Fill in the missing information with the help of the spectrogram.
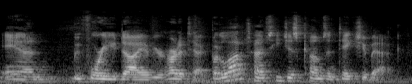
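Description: Middle-aged surgeon explaining plainly. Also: male voice, mid-range voice, fairly quick, fairly bright tone, a little hiss or hum, poor audio. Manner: patient, plain-spoken, teacherly with homely examples. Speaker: weight-loss surgeon. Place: indoor room.

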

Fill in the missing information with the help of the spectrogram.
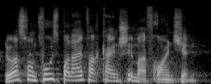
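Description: Male comedian doing a sharp-tongued girlfriend, high and indignant. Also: very animated, a little fast, slight background noise. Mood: scolding. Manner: indignant, snippy. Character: irritated girlfriend, sharp-tongued adult woman.

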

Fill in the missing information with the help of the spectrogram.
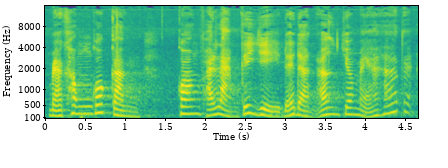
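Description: A woman's voice: medium pitch, expressive, a little slow, lightly acted. A woman voicing a tender, soothing old mother speaking to her grown son. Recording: faint noise, long hall reverb.

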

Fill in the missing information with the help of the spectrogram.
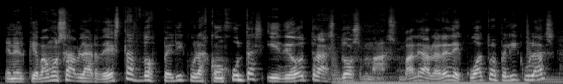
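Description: Giving a casual room tour, this Catalan YouTuber in middle age strolls through a home room full of shelves, talking eagerly to his audience. He has a La Mancha accent and a slightly high, expressive voice, moving along at a fairly quick pace indoors.

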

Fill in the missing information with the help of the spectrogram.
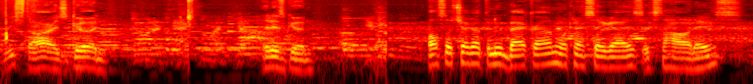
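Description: A man's voice: mid-range voice, a little slow, long pauses, over loud music, low-quality recording. A man talking casually to his viewers in a home vlog, upbeat and chatty, calling them guys. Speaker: vlogger. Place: family home on a holiday.

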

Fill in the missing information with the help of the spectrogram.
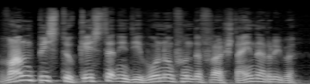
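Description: A man's voice: medium pitch, very animated, a little fast, husky. An older man with a Bavarian accent playing an old master carpenter in a radio play, grumbling and exclaiming to himself. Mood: scolding. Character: old master carpenter, gruff but caring.

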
